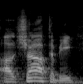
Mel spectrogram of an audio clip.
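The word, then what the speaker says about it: al-Shafi'i: with my american english american yeah arabic so al-shafi he then takes and realizes that there were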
